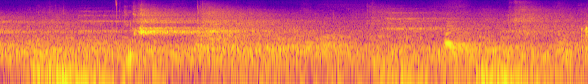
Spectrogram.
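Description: A racket strikes a shuttlecock with a light pop.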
